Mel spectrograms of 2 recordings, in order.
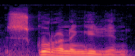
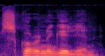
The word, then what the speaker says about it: Sgùrr nan Gillean: We pronounce it in Skye, Sgùrr and Gillean. Sgùrr has a long U normally, but when you put in the glide vowel between the two consonants after it, it becomes short, Sgùrr and Gillean.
